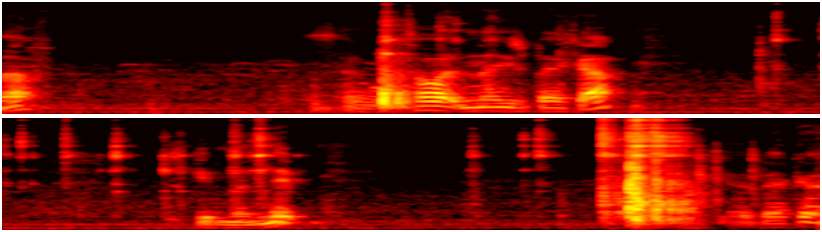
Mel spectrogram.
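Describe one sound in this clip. Metal parts clink and tap as a vise is adjusted by hand.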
